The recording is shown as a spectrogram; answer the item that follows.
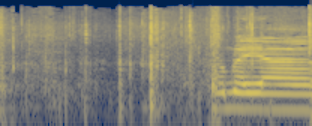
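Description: Cardboard packaging being torn and pulled off a framed picture: a rip at the start, then scattered crackling rustles of the cardboard. A man's voice speaks near the end.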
